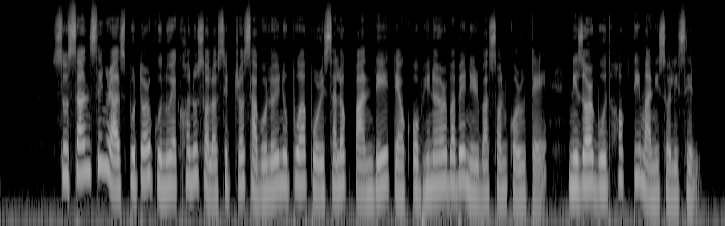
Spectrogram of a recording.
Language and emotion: Assamese, neutral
